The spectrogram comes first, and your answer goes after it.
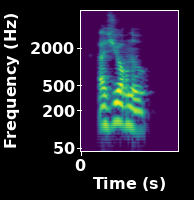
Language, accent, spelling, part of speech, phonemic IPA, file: French, France, à giorno, adjective / adverb, /a ʒjɔʁ.no/, LL-Q150 (fra)-à giorno.wav
- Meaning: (adjective) alternative spelling of a giorno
